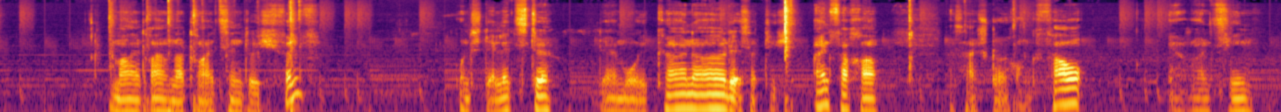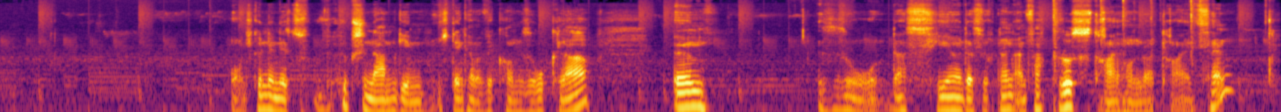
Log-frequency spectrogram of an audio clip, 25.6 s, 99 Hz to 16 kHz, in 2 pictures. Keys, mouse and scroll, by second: 0.1 KP_4, 1.3 KP_Multiply, 1.7 KP_3, 1.9 KP_1, 2.1 KP_3, 2.5 KP_Divide, 2.8 KP_5, 3.1 KP_Enter, 7.2 click, 8.1 Return, 10.3 ctrl+v, 10.9 ctrl+scroll down 3, 11.7-13.0 drag, 14.0 click, 18.5 click, 20.3 click, 22.0 click, 22.7 click, 23.6 KP_Add, 24.3 KP_3, 24.3 KP_1, 24.5 KP_3.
